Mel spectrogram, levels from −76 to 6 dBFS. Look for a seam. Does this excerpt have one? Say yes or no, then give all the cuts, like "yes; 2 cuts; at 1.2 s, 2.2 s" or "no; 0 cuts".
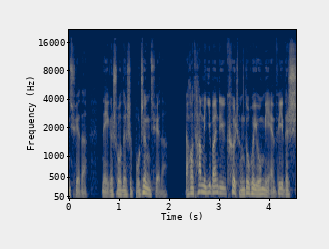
no; 0 cuts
